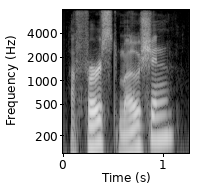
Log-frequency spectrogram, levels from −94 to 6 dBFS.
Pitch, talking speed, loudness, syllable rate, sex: 140 Hz, 145 wpm, -15 LUFS, 4.0 syllables/s, male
